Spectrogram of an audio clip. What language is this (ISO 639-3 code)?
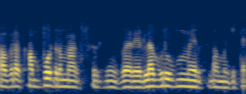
tam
